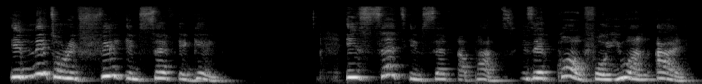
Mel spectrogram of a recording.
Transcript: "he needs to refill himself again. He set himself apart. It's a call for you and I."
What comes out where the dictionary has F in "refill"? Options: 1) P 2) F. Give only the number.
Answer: 2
